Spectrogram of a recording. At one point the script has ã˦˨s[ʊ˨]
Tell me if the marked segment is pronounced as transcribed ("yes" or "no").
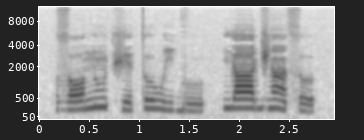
yes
